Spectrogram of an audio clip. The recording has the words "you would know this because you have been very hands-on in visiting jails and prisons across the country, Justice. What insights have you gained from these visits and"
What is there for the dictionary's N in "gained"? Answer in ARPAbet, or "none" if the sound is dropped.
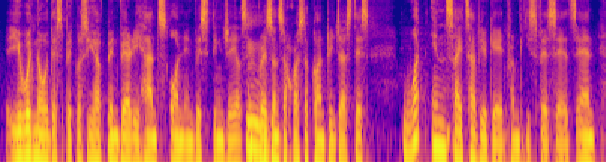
none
